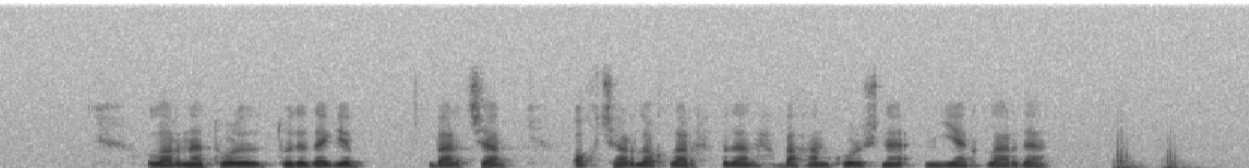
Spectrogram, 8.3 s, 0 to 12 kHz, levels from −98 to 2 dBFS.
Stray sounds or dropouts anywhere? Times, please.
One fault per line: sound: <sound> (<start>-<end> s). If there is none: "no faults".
sound: thud (7.4-8.2 s)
